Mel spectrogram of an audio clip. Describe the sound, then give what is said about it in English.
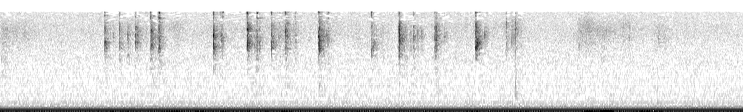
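Typing on a computer keyboard: irregular bursts of quick, light key clicks over a steady low electrical hum, with no talk. “Okay, so again, I'm going to just type it in, send it out to everybody.”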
